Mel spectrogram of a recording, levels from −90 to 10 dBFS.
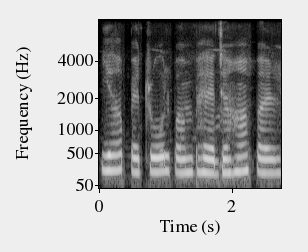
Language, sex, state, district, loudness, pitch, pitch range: Hindi, female, Bihar, Katihar, -14 LUFS, 215 Hz, 205-225 Hz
